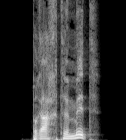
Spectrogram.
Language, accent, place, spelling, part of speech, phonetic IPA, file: German, Germany, Berlin, brachte mit, verb, [ˌbʁaxtə ˈmɪt], De-brachte mit.ogg
- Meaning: first/third-person singular preterite of mitbringen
